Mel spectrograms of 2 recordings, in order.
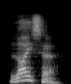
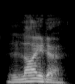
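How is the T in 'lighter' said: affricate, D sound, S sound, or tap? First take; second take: S sound; tap. First: The T is replaced by an S sound. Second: The T is a quick tap. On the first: "swap it completely for a fricative S" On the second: "Tapping the T"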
